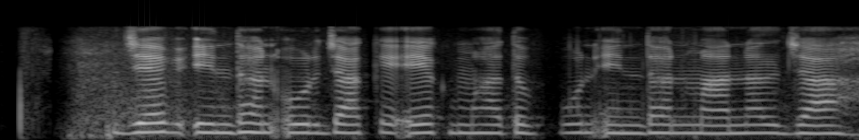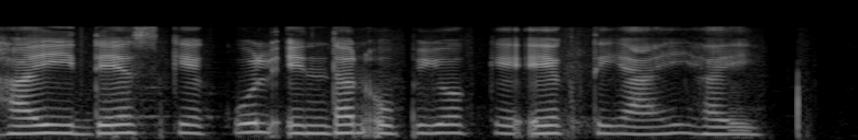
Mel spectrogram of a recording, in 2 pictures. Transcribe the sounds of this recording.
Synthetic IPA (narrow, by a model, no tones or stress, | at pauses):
d͡ʒebĩnd̪ʱənʔuɾd͡ʒakeʔeːkməɦət̪wəpuɾnʔĩnd̪ʱənmanəld͡ʒaɦəid̪eskekulĩnd̪ʱənʔupjoɡ̚keʔeːkt̪ijaɦiɦəi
